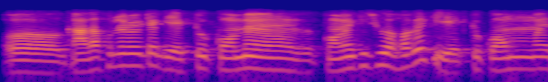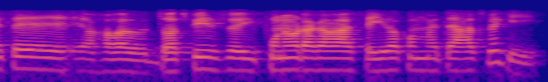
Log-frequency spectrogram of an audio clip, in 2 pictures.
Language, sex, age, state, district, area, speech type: Bengali, male, 30-45, West Bengal, Darjeeling, rural, conversation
